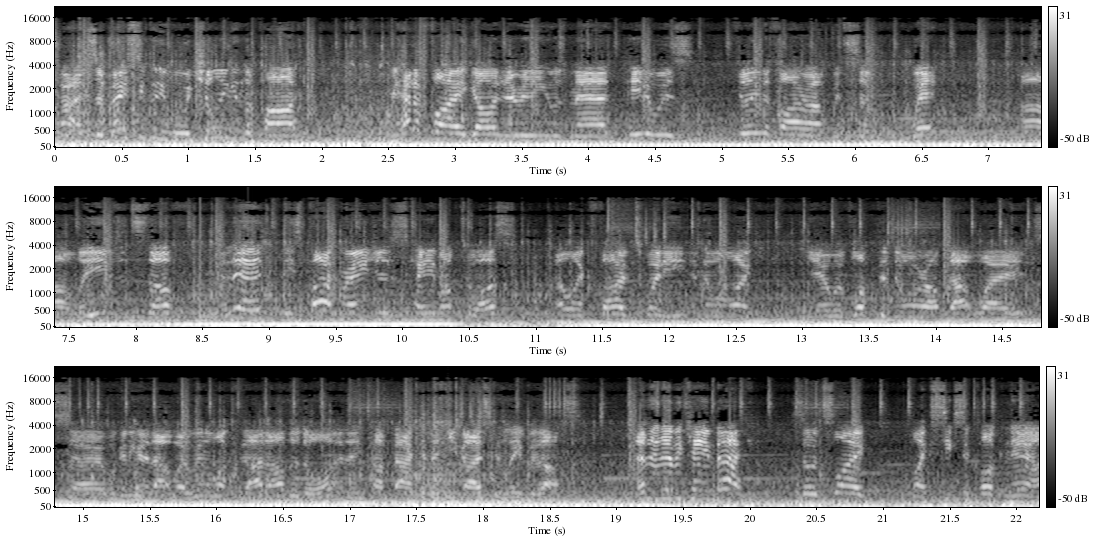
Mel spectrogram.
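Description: Nissan GQ Patrol's engine droning steadily, heard from inside the cabin while driving. About ten seconds in the drone briefly dips, then settles at a lower pitch, like a gear change. Its carburettor is in need of a rebuild.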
